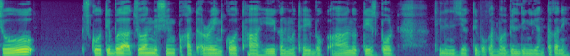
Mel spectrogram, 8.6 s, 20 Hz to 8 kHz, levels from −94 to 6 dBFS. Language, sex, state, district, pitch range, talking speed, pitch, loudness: Mizo, male, Mizoram, Aizawl, 90-100 Hz, 205 wpm, 95 Hz, -18 LUFS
